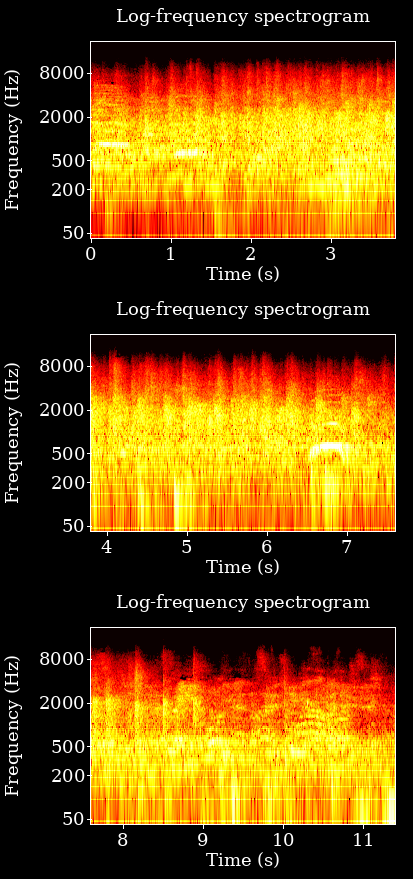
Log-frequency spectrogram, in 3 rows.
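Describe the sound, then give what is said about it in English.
A crowd claps and cheers steadily, with scattered voices, three or four of them yelling "Tremendous", shouting over the dense, continuous applause throughout. “It's kind of muffled, but there were like 3 or 4 people that yelled Tremendous.”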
